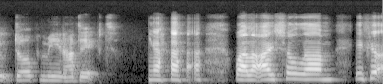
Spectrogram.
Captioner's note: laughing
